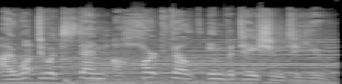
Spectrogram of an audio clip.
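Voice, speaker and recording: A man's voice: high voice, animated, fairly quick. An actor playing an earnest young male hero of a fantasy game, speaking in a solemn, formal, heartfelt way. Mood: resolute. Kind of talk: video game voice acting. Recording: long reverb, music behind.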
